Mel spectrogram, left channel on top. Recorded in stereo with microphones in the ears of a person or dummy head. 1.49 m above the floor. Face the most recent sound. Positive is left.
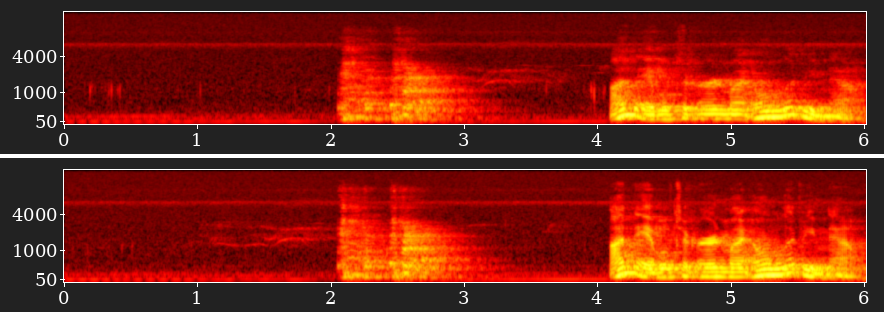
turn(degrees=-70)  # may be behind; listen again after turning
